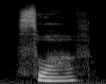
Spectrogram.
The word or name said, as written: suave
